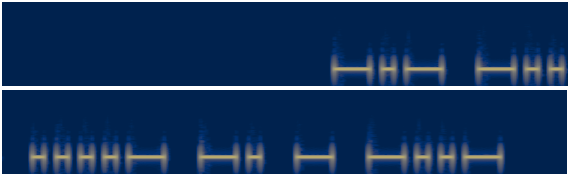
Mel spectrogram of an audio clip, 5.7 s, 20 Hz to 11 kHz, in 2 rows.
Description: Morse code, heard as a keyed tone, about 21 wpm, 700 Hz. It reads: KD4NTX
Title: USA Call Signs - 6 Characters - Repeated 2x - 20wpm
